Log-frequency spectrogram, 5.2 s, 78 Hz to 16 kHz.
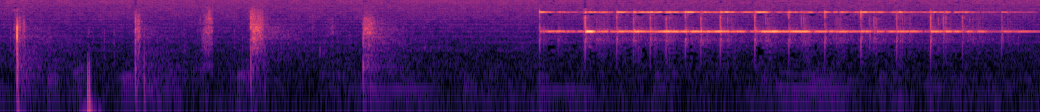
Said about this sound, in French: Il monte jusqu'au 3e. Et va sonner à la porte.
